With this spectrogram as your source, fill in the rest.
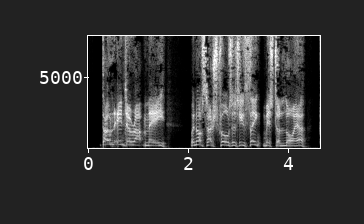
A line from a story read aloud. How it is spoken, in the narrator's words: cried Lebedev's nephew with spiteful vexation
